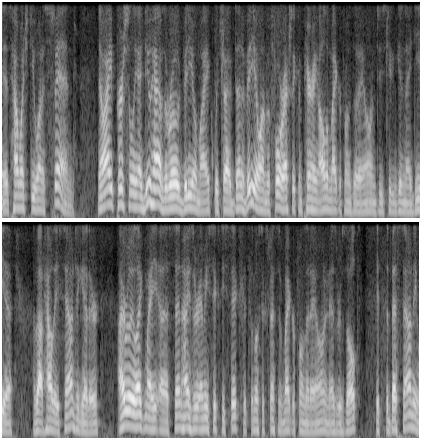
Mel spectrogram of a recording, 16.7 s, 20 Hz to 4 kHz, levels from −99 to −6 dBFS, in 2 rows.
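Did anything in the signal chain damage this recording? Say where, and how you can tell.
Yes. The damage sits in the call-processing stage, on top of a call codec whose band stops at 4 kHz, which fits 64 kbps G.711 A-law.

Comfort noise in place of the background appears at 0.96–1.92 s, 8.64–8.98 s and 10.36–10.68 s. In each pause the real background gives way to a steady, featureless hiss. At 8.64 s and 10.36 s that background sits about 35 dB below the loud passages. It is about 1 dB quieter at 8.64 s and about 4 dB quieter at 10.36 s. The likely cause is discontinuous transmission: the sender stopped sending, and the receiver synthesised noise to fill the gap, 560 ms of it in the first stretch.

Onset clipped by the voice detector, at 1.90–1.92 s. The returning sound starts abruptly at the very end of that first synthetic stretch. The first 20 ms of it are missing and the soft beginning is gone. 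The sender's voice detector was likely slow to notice that sound had resumed, so that opening was never sent, and the receiver played comfort noise where it should have been.

Sound chopped by the voice detector, at 4.24–6.08 s and 13.1–16.04 s. Here the audio turns choppy. Quiet edges drop out, with about 100 ms replaced in the first stretch and 500 ms in the second. This likely comes from the detector toggling transmission on and off repeatedly, so that low-level portions fell below its threshold and were filled with comfort noise.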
